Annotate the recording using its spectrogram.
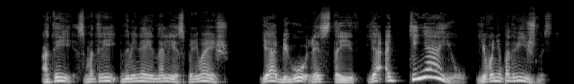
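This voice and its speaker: A man's voice: medium pitch, moderate pace, pitched above the performer's own voice. A man voicing an eager little hedgehog. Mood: insistent, excited. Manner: excitable, insistent, explaining. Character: small eager bossy male hedgehog.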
